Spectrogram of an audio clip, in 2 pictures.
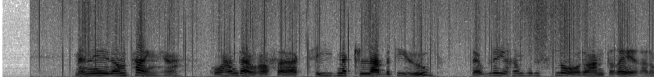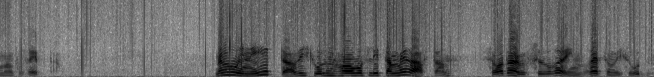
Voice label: Svenska sagor, dialekter; Folkminnen

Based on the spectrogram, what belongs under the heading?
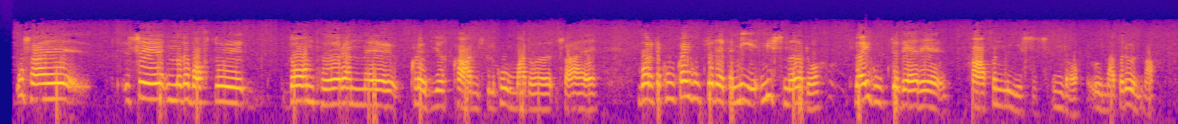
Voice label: Järvsö, dialekter; Folkminnen

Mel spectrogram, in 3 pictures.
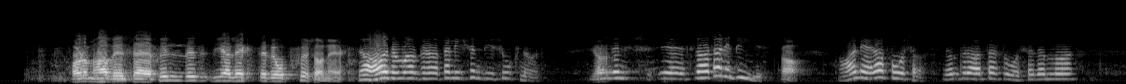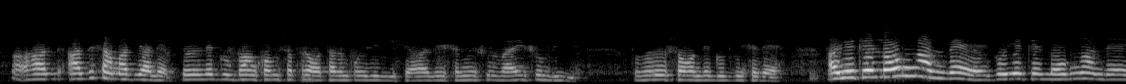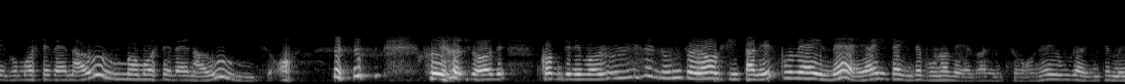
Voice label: dialekter; Folkminnen; Svenska sagor

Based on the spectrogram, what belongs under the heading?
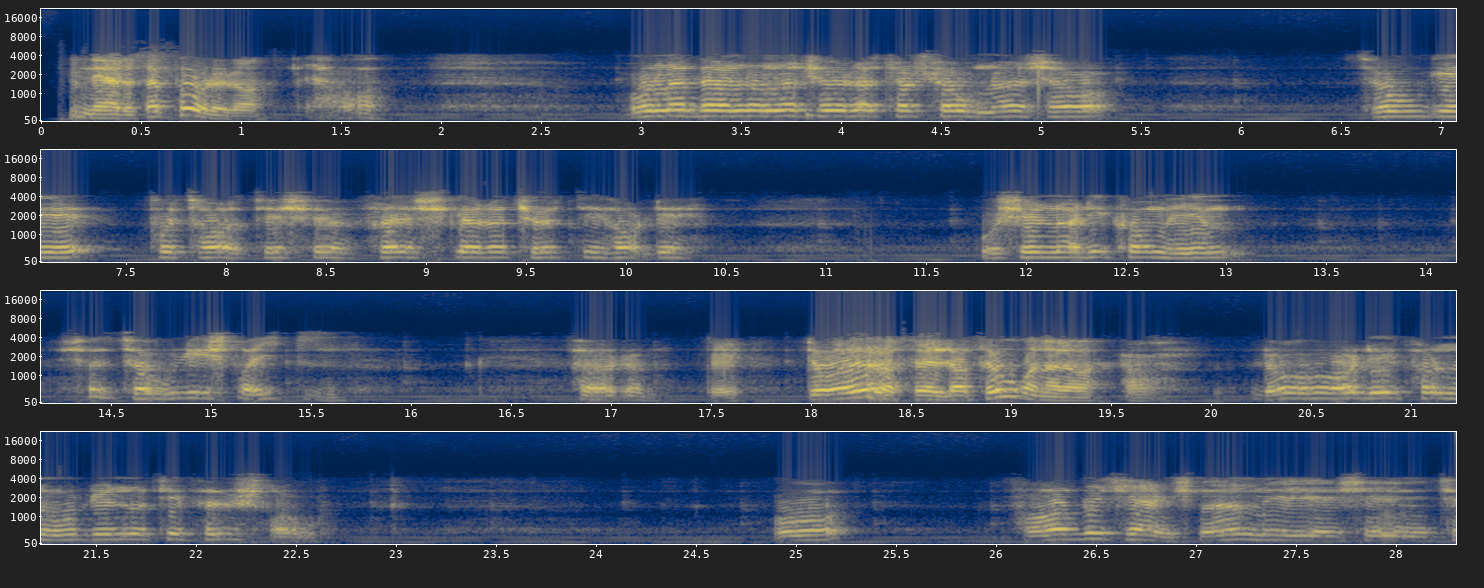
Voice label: Visseltofta SK, dialekter

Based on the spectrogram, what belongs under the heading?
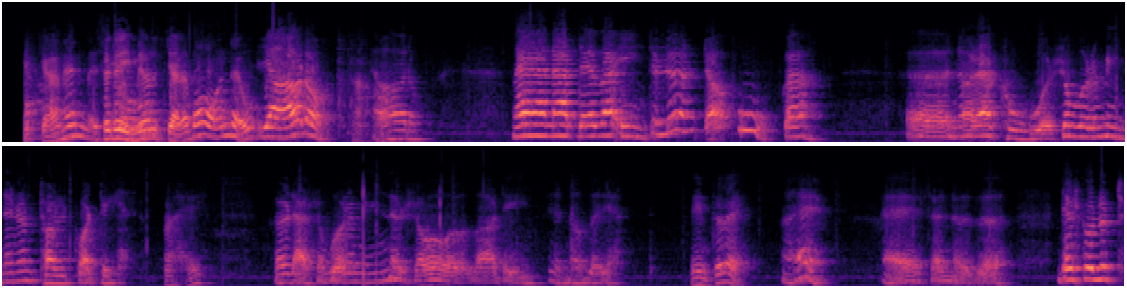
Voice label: Gunnarp, dialekter; Folkminnen

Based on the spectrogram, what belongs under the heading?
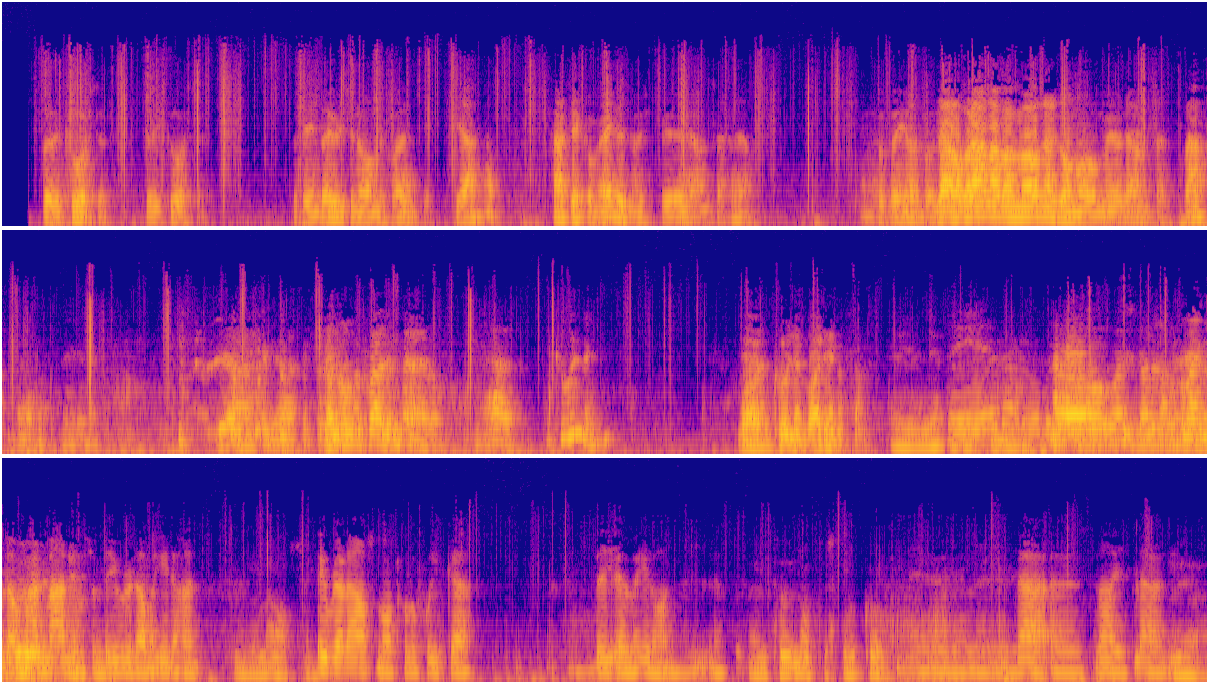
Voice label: Äspö SK, dialekter; Folkminnen; Svenska sagor

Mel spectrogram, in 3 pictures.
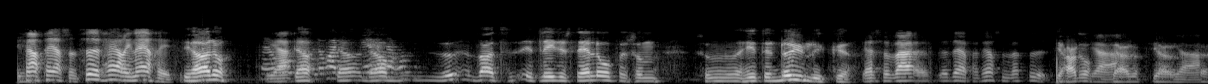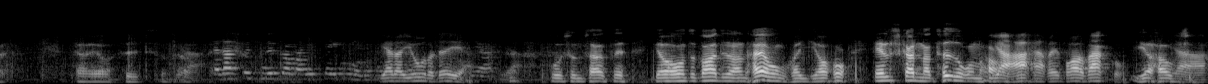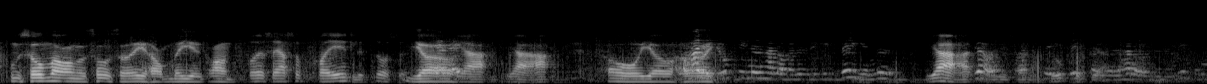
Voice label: Gödelöv SK, dialekter; Folkminnen; Svenska sagor

